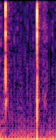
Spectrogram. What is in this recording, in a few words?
flashlight; svencoop; echoes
